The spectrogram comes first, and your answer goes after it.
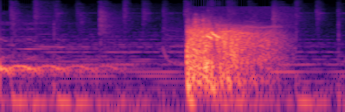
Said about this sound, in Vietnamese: Đoàng. Bỗng nhiên một tiếng súng vang lên, cắt đứt sự yên tĩnh.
